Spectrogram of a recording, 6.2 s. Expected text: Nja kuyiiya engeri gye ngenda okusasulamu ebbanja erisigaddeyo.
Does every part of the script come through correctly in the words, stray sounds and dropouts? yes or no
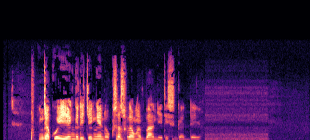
yes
